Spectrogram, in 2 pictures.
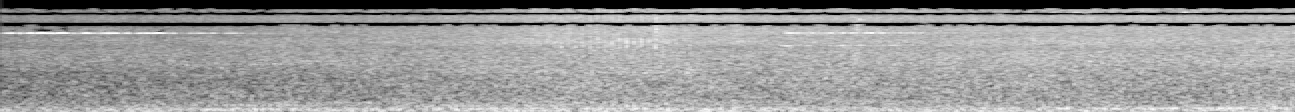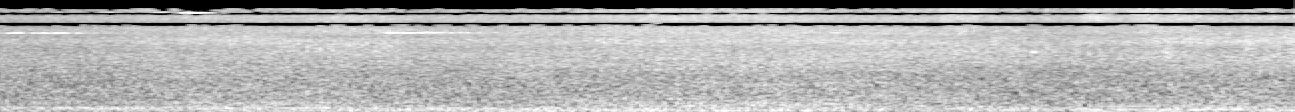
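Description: Busy city road traffic: cars and motorbikes passing at an intersection, a steady low rumble that grows a little louder in the second half.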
